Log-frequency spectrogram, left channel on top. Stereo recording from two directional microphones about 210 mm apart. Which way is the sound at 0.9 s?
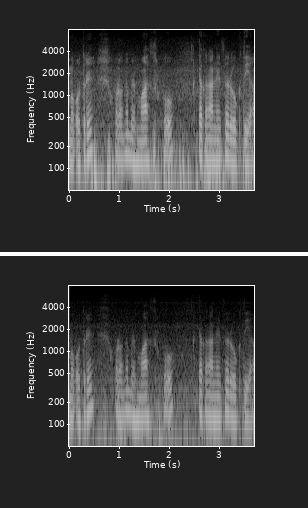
40° left (ahead or behind).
